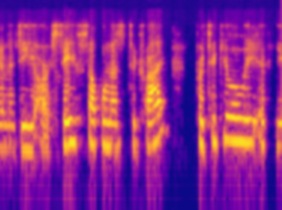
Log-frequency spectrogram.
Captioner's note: speaking chinese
